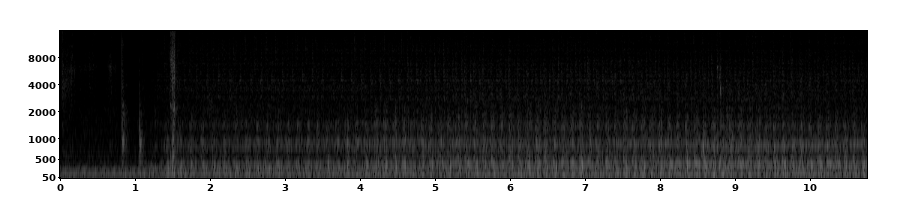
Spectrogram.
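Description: VWR DVX-2500 multi-tube vortexer: a few clicks about a second in, then its motor starts and the empty platform shakes with a rapid, even rattle at a set speed of 500, building up over the first few seconds and then holding steady.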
